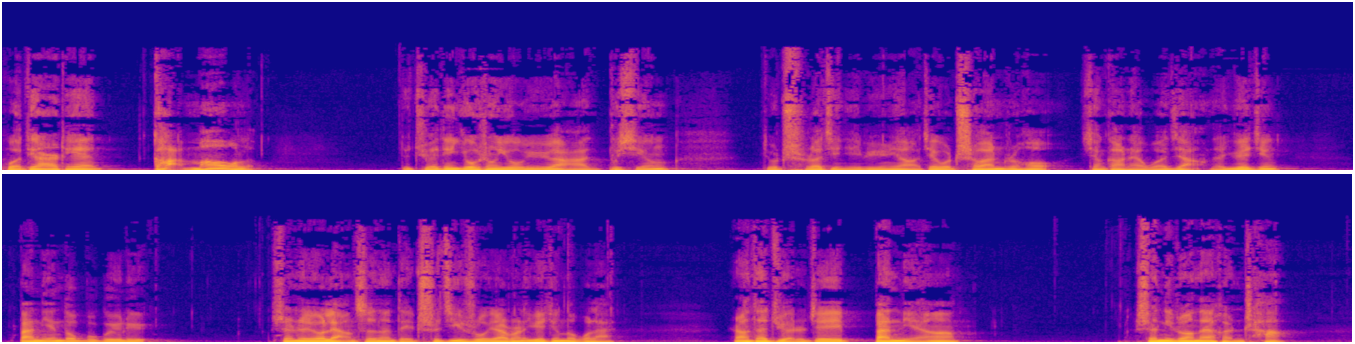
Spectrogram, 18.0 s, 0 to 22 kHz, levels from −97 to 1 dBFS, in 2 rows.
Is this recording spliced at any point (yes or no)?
no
